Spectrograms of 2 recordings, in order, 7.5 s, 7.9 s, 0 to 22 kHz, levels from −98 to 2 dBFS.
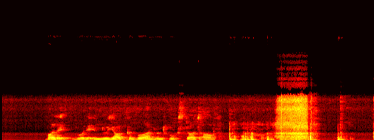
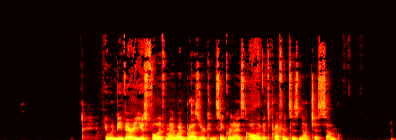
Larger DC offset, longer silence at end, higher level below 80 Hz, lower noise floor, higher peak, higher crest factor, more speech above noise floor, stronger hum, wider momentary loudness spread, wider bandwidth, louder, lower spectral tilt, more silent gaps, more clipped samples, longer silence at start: neither; about the same, 0 s vs 0.05 s; first, -38 dBFS vs -52 dBFS; second, -68 dBFS vs under -90 dBFS; about the same, 0 dBFS vs -2 dBFS; first, 24 dB vs 18 dB; second, 41 dB vs over 72 dB; neither; first, 17 LU vs 10 LU; second, 10 kHz vs 16.5 kHz; second, -24 LUFS vs -19 LUFS; second, -3.5 dB/octave vs -5.5 dB/octave; neither; neither; second, 0.9 s vs 1.6 s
